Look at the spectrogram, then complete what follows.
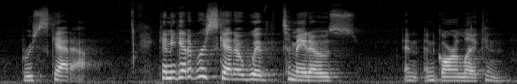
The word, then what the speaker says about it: bruschetta: But since the T is in between two vowels it's a flap T. 'bruws-keh-da', "bruws-keh-da". Can I get a bruschetta with tomatoes and garlic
